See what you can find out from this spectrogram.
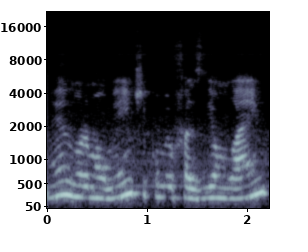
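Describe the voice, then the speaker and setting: A woman with a Paraná accent talks at a moderate pace over noticeable background noise. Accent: Paraná interior. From interior of Paraná, Brazil. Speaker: psychologist and career counselor, live show host. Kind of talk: online live talk, self-introduction.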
